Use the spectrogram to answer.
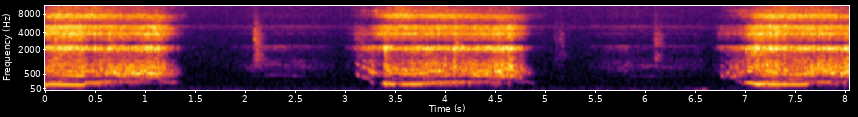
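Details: Phone recording of a person sleeping after practising the 4-7-8 breathing technique: three long, buzzing snores at about 17 per minute, with quiet exhalations between. Ordinary snoring.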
